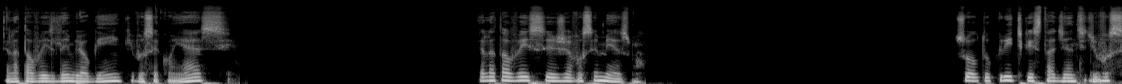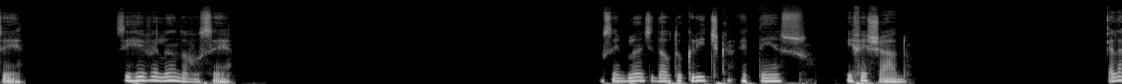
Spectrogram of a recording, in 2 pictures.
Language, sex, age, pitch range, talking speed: Portuguese, female, 50-69, 135-175 Hz, 85 wpm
